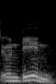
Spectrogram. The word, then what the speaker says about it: Undyne: By the way, we ran the poll on the posts, and chat agrees that it is pronounced Undyne.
